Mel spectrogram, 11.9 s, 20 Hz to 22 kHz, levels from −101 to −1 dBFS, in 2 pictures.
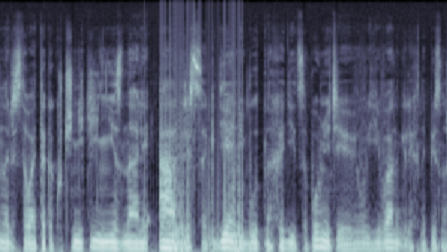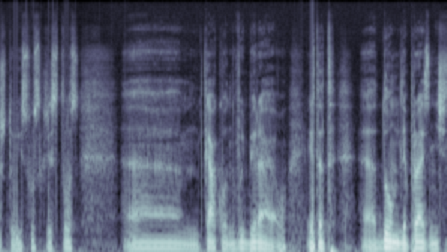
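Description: Processor overload crackle tears through the speech at 1.93–3.23 s, after "так как ученики не", at 5.97–7.63 s, before "эм как он", and at 9.76–10.19 s. Dozens of missed deadlines on buffers of a few milliseconds each replay stale audio with hard edges, causing sustained gritty tearing rather than one isolated click or dropout.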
